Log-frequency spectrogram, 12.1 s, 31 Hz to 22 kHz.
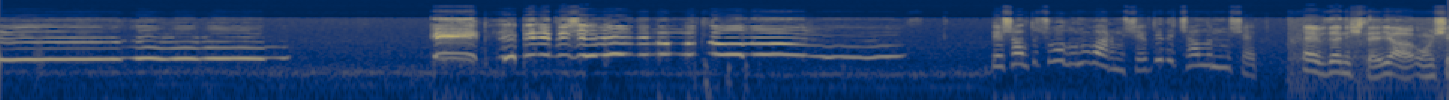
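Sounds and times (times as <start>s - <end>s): woman weeping and wailing: 3.6s - 7.6s.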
